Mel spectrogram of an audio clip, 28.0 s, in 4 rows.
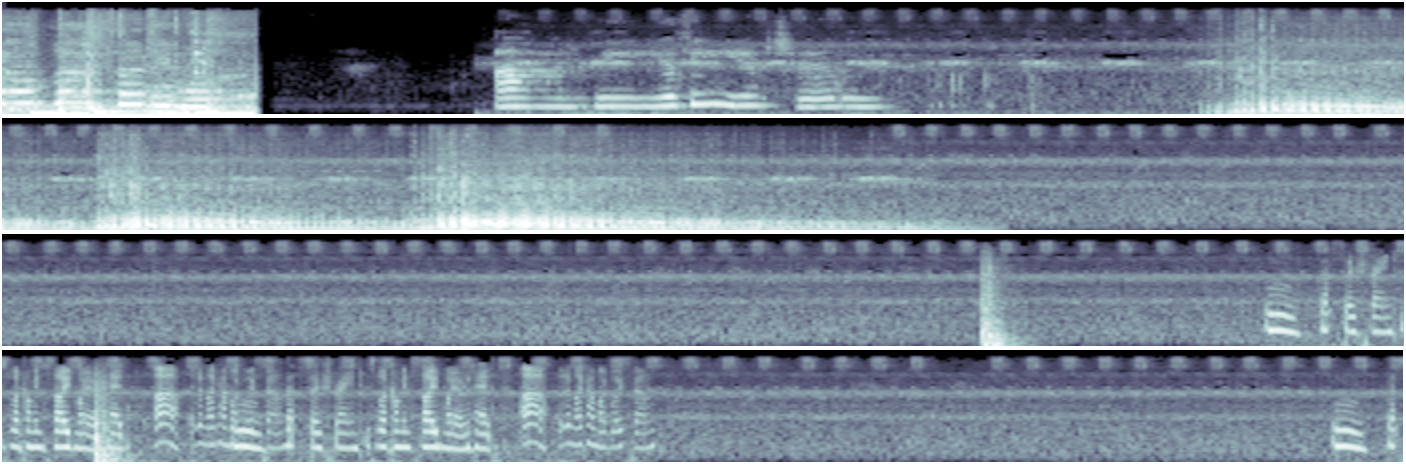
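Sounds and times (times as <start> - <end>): engine revving: 6.0 - 11.9
short knock: 18.9 - 19.2.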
